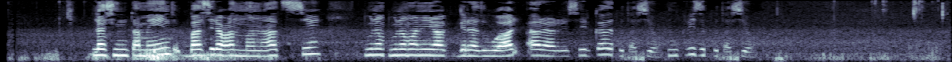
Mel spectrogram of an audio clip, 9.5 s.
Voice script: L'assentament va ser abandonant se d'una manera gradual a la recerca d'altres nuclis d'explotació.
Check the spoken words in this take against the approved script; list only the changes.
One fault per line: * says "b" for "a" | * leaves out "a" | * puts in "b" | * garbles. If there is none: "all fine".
* puts in "d'una"
* says "d'explotació" for "d'altres"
